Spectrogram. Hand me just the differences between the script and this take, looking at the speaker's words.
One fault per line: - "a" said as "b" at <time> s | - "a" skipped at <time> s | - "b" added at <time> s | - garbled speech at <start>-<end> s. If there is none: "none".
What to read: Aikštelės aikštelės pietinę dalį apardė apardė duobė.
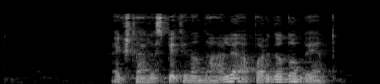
- "aikštelės" skipped at 1.6 s
- "apardė" skipped at 2.9 s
